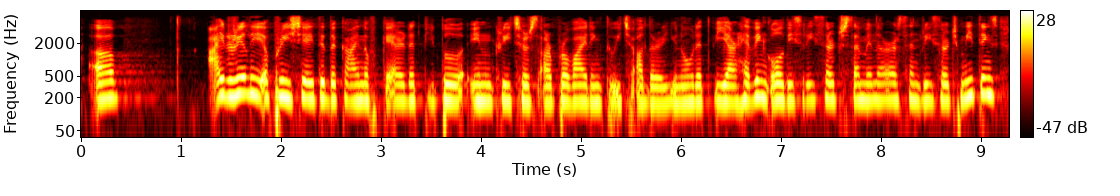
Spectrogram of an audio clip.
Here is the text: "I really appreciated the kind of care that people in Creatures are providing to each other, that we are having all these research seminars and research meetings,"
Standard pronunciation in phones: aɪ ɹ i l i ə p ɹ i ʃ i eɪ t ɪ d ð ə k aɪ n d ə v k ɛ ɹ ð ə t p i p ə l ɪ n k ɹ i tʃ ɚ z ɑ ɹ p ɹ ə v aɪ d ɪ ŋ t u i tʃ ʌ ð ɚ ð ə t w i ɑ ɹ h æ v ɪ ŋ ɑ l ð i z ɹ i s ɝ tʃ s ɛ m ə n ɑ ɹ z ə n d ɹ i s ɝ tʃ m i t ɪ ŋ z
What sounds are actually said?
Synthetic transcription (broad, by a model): aɪ ɹ i l i ə p ɹ i ʃ i eɪ t ɪ d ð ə k aɪ n d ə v k ɛ ɹ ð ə t p i p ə l ɪ n k ɹ i tʃ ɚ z ɑ ɹ p ɹ ə v aɪ d ɪ ŋ t u i tʃ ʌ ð ɚ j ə t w i ɑ ɹ h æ v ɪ ŋ ɑ l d i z ɹ i s ɝ tʃ s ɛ m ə n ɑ ɹ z ə n d ɹ i s ɝ tʃ m i t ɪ ŋ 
